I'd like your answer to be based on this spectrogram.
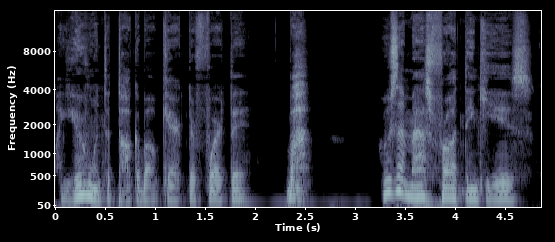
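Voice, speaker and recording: Man acting a cocky, rough-voiced young wrestler. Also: mid-range voice, animated, normal speed. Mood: bitter. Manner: cocky, taunting, sneering. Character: brash, prickly young male rookie rudo luchador. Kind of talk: audio drama acting.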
